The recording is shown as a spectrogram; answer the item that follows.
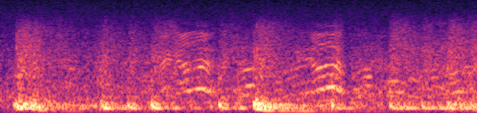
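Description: Music with drums from a procession band, heard over the live broadcast, with voices mixed in.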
